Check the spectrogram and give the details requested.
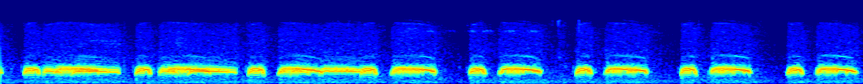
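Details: Spotted dove giving a lure call to provoke wild birds. Soft hollow coos in paired phrases, a quick note then a longer steady one, repeated at an even pace with near-silent gaps between.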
